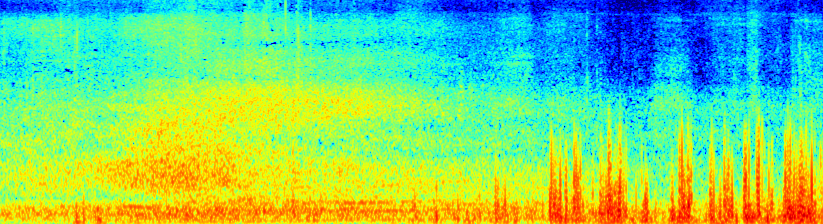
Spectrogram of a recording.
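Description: Wind blowing across the phone's microphone: a steady rushing that swells and fades over the first few seconds, then turns into rough, irregular buffeting gusts several times a second from about halfway through.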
